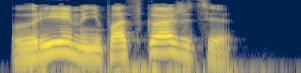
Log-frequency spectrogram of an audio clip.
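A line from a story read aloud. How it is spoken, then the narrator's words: Booming bass voice. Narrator (Russian): Заданный гулким басом вопрос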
